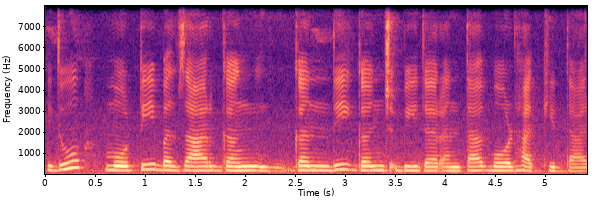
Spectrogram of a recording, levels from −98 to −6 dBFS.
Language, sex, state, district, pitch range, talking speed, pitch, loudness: Kannada, female, Karnataka, Bidar, 185-205 Hz, 110 wpm, 195 Hz, -14 LUFS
